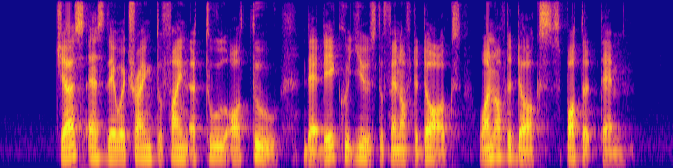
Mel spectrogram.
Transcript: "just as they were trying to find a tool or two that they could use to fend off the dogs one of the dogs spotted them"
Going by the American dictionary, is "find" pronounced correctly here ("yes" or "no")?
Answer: yes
